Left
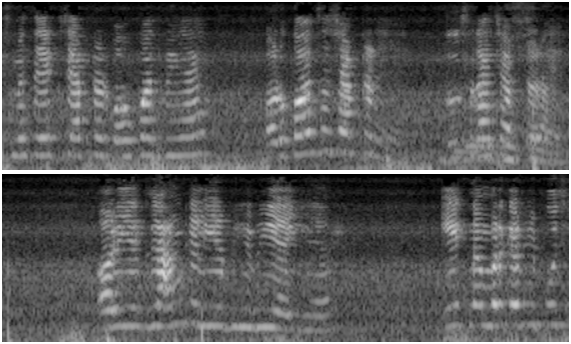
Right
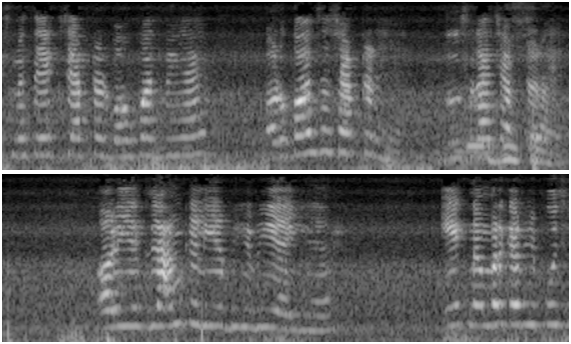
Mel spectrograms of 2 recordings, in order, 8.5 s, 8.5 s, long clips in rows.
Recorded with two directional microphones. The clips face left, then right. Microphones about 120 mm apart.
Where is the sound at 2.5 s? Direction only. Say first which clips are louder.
Right 1 dB; 15° left (ahead or behind).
